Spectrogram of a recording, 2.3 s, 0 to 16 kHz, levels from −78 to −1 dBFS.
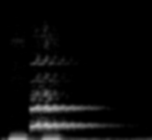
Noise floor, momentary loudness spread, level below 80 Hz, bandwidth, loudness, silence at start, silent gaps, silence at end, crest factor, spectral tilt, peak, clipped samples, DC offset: -63 dBFS; 16 LU; -60 dBFS; 12.5 kHz; -21 LUFS; 0.15 s; none; 0.9 s; 20 dB; -4.5 dB/octave; -6 dBFS; under 0.1%; under 0.1%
